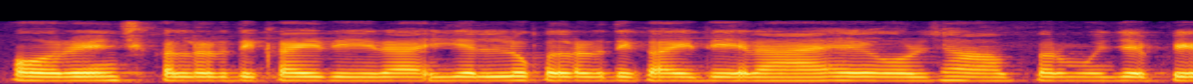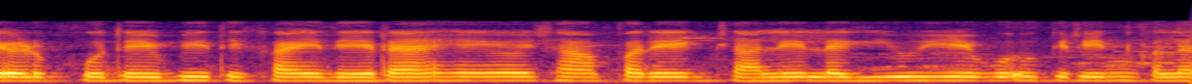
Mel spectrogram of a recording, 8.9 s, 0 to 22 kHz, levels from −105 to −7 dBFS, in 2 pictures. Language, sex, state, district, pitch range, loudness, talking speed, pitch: Hindi, female, Odisha, Nuapada, 175-180 Hz, -16 LUFS, 230 wpm, 175 Hz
